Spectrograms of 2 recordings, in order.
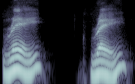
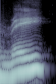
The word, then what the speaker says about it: Ra: Ray was the most likely pronunciation for the name of what we call Ra. That stupid pronunciation was put into our brains by the establishment for a reason.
